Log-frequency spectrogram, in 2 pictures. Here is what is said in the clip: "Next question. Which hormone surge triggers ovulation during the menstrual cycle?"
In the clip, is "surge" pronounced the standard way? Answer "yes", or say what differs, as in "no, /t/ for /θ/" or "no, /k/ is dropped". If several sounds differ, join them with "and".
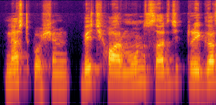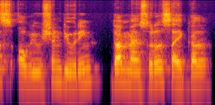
yes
